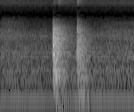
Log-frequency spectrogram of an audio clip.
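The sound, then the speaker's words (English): Egg being cracked into a flour mixture: two quick, sharp knocks against a hard edge in close succession, loud against a quiet background. “Second egg. Trying not to get any shell in the mixture”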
